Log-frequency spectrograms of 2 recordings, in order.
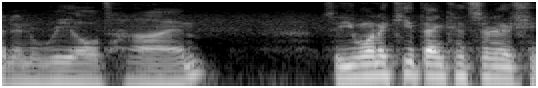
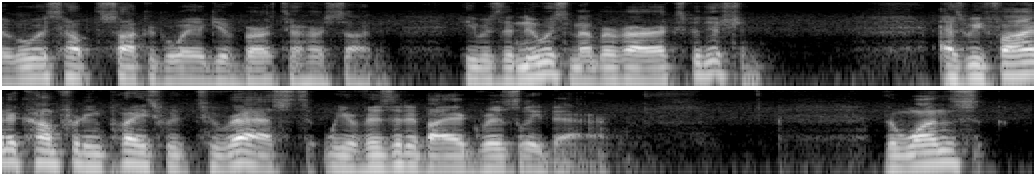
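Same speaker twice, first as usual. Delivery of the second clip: plain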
